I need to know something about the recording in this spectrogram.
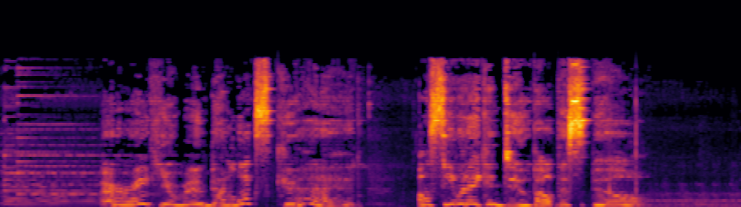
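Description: A robot speaks in a synthetic, warbling voice.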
